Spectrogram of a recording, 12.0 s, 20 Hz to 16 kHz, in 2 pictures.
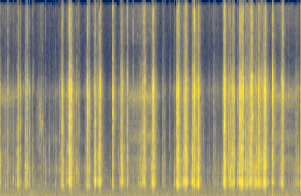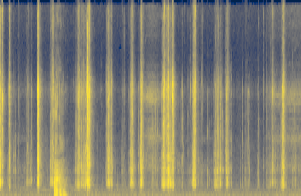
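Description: A 3x3 Rubik's cube being scrambled by hand: its plastic layers turn with rapid clicking and clacking, in quick flurries with short pauses between them.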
